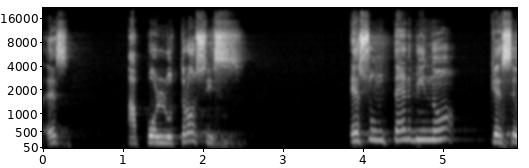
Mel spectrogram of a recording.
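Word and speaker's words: ἀπολύτρωσις: es está media rara y media difícil de pronunciar. Es apolutrosis. Es un término que se usaba, fíjese bien, en los tiempos del Nuevo Testamento, el término apolutrosis se usaba para referirse cuando los esclavos en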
